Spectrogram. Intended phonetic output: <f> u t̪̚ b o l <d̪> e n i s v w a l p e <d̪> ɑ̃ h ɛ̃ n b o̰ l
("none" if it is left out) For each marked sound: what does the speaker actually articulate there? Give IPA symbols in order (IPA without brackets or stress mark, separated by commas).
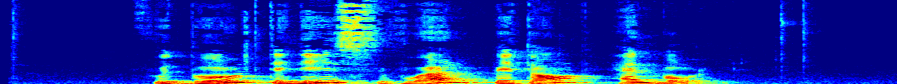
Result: f, t̪, t̪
